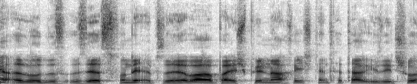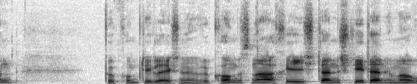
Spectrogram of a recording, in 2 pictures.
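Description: A man narrating a casual hands-on app review, explaining things step by step and addressing viewers directly. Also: mid-range voice.

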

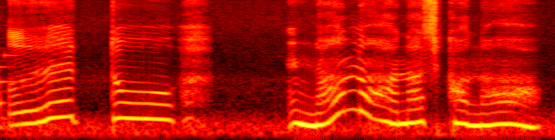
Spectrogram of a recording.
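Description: A woman playing an earnest, cheerful young female scout in a Japanese anime game, perky and expressive. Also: sits high, slow pace, slight background noise. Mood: puzzled. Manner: perky, expressive, polite-casual.

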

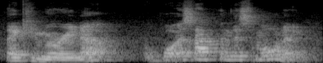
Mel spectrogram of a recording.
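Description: A man's voice: high-pitched, very animated, quick pace, fairly bright tone. A young man presenting scripted news as an anchor, recorded in a room from some distance. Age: young adult. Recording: roomy, distant mic, faint noise.

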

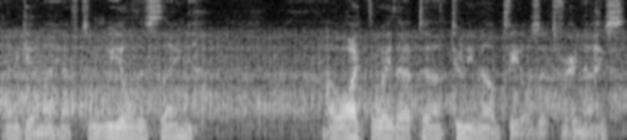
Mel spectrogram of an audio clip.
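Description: Slow-talking man over loud radio static. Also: on the low side, little pitch movement. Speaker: shortwave radio hobbyist presenter. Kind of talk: casual hands-on demonstration. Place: indoors at a wooden table. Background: shortwave radio static, tones and ticking.

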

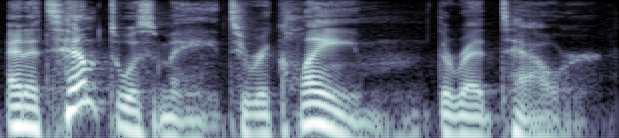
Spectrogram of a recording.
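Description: A man in his thirties narrating a horror story in a deliberate, formal, intense, dramatic way. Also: fairly low pitch, big pitch swings, vocal fry, slightly rough. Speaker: audiobook narrator. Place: small brick-walled room studio. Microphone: close boom-mounted broadcast microphone.

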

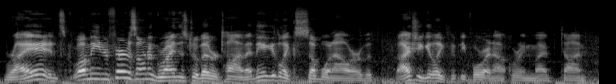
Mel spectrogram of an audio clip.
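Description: A man's voice: medium pitch, very animated, very fast, fairly bright tone, faint music behind. A young man giving casual, sweary, self-deprecating live commentary as he speedruns a video game. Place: small room at home, game sound behind.

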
